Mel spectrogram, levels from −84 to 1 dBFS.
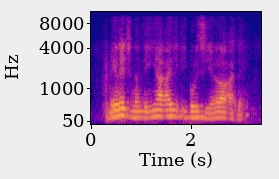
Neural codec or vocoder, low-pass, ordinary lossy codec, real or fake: codec, 16 kHz in and 24 kHz out, 0.4 kbps, LongCat-Audio-Codec, fine tuned four codebook decoder; 9.9 kHz; AAC, 32 kbps; fake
